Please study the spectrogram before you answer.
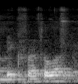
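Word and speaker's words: MC Frontalot: for NC Frontalot um I believe it's pronounced MC front a lot somay that's racist whatever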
